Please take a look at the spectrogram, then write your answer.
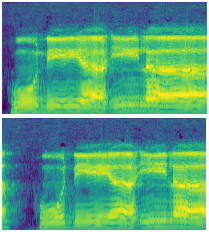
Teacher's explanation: Hu satu harakat, di satu harakat, ya juga satu harakat, i juga satu harakat. La je dua harakat.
